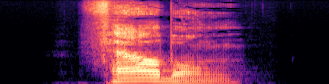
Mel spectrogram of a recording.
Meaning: 1. tinge, hue 2. colouration, colouring
- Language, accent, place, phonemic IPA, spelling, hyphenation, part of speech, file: German, Germany, Berlin, /ˈfɛʁbʊŋ/, Färbung, Fär‧bung, noun, De-Färbung.ogg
